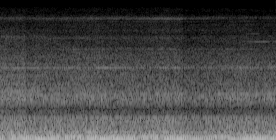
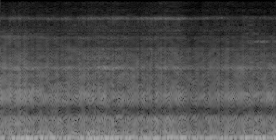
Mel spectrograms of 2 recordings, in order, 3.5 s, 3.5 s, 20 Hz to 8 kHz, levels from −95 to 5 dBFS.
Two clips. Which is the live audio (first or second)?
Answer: first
